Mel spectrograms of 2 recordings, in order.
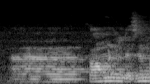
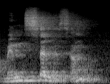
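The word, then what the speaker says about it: commensalism: இந்த காமனலிசம் அமினலிசம் அப்படின்னு சொன்னீங்க பார்த்தீங்களா, அது இந்த காமனலிசம் அமினலிசம் சொல்லக்கூடாது. மென்சலிசம் மென்சலிசம்.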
